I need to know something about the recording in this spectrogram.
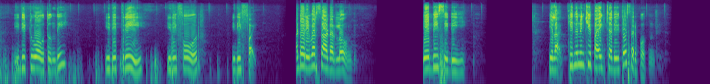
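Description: A man speaks clearly into a microphone, explaining at a steady pace.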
